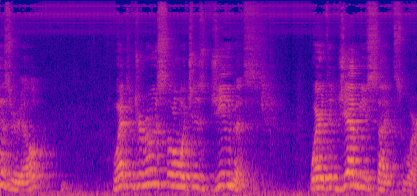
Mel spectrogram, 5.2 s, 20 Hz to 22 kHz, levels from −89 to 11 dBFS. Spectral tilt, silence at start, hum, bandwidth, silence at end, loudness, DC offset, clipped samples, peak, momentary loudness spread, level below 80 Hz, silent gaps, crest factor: -5 dB/octave; 0 s; none; over 20 kHz; 0 s; -24 LUFS; under 0.1%; under 0.1%; -6 dBFS; 21 LU; -46 dBFS; none; 18 dB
